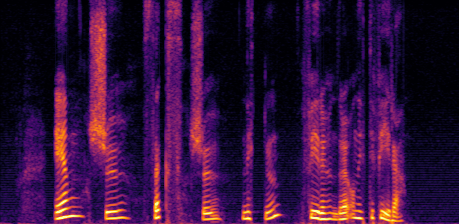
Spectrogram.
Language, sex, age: Norwegian, female, 22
